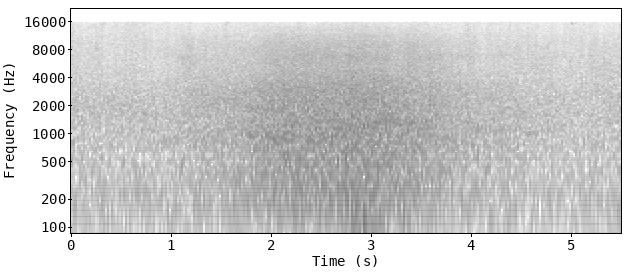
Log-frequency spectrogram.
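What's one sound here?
Wind rushes as a game character glides through the air.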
